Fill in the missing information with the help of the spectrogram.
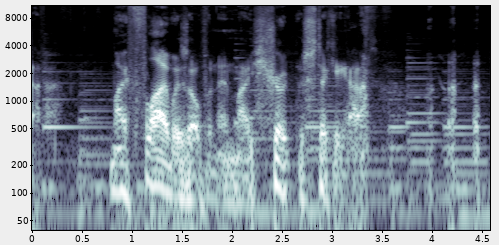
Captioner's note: chuckles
